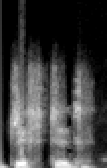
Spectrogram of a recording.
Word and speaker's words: drifted: Then this one, you actually voice the E. Drifted.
